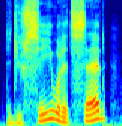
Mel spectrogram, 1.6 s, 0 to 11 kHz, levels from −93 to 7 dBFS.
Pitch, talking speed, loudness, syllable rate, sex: 145 Hz, 220 wpm, -15 LUFS, 4.5 syllables/s, male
